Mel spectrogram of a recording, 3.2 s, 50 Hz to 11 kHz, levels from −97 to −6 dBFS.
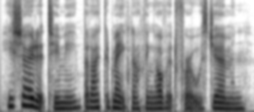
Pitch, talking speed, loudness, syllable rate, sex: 180 Hz, 300 wpm, -19 LUFS, 6.4 syllables/s, female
